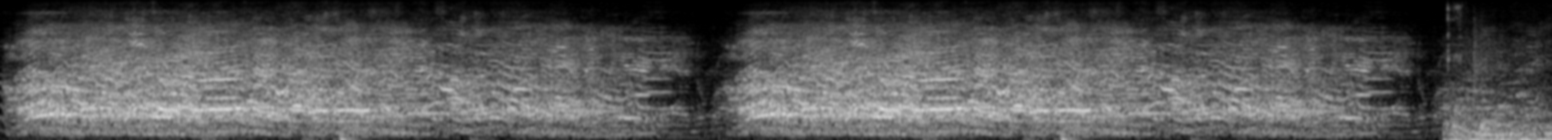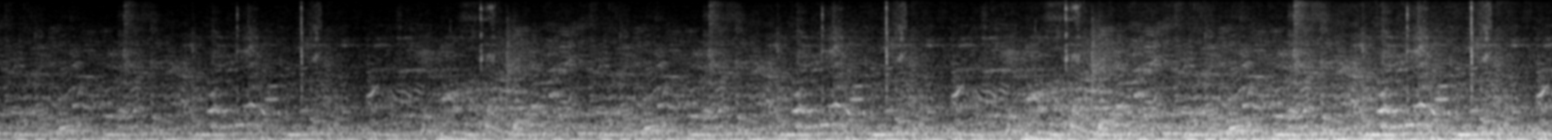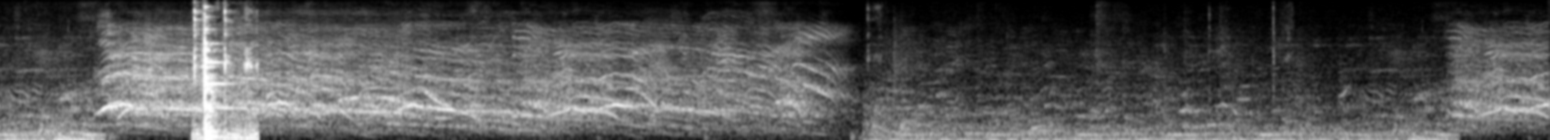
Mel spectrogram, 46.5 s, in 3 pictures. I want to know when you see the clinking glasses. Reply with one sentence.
You can hear the clinking glasses from 33.0 to 33.6 s.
